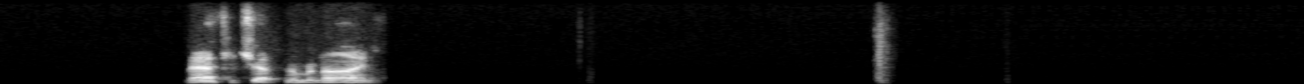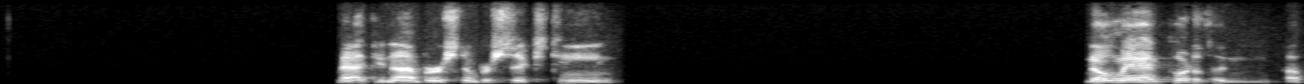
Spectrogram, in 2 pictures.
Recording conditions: large echoing room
